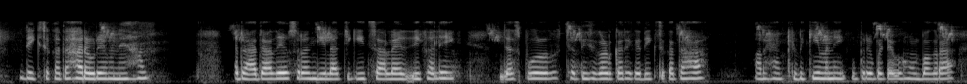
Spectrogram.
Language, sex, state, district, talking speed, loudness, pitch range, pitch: Hindi, female, Chhattisgarh, Jashpur, 155 wpm, -21 LUFS, 260-270 Hz, 265 Hz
